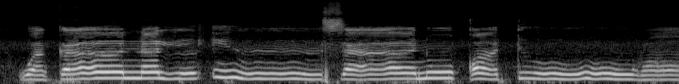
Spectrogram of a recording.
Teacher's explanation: Qaf ni tebal, jangan baca nuqatura, bukan qatura tapi qatura ya. Qaf ni tebal, tu ni tak tebal ya.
